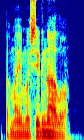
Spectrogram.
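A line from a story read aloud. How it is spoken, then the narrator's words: Quiet command. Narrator (Russian): негромко скомандовал Череп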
